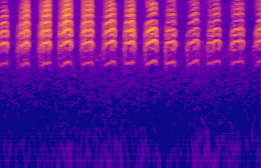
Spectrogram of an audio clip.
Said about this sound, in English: Northern nesting species of falcons, like this peregrine we're hearing, move southward, closer to their many admiring observers.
